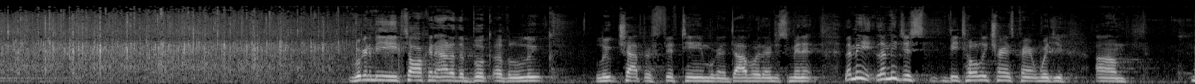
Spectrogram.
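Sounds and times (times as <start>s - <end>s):
church congregation clapping during a morning service: 0.0s - 4.4s
speech: 3.5s - 11.9s.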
